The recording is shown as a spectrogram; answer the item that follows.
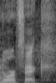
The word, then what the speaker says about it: Norfolk: I I always say Norfolk. I say like Norfick.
